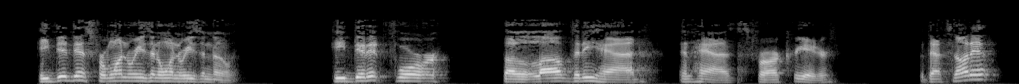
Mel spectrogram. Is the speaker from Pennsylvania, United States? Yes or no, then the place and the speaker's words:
yes; West Newton, Pennsylvania, United States; Westmoreland County, back in my hometown where Little West Newton is, and so on.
